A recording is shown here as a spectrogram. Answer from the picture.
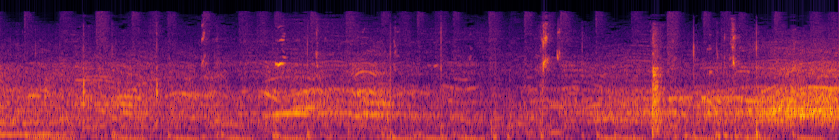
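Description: Basketball game sound on a hardwood court: a ball bouncing and short sharp knocks of play over a steady murmur from the arena crowd, with one louder knock about three seconds in.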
